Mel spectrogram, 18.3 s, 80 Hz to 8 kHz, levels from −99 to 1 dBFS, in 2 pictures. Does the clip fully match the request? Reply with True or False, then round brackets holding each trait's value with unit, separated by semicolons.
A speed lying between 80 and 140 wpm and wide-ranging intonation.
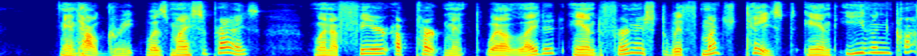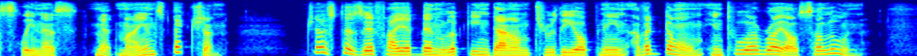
True (135 wpm; 7.3 semitones)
